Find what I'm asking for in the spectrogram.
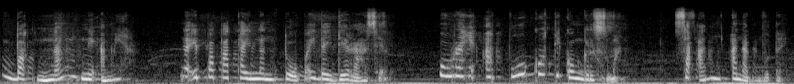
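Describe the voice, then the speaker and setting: Woman acting a mellow, brooding drama character. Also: high voice, very animated, moderate pace, husky, full character voice. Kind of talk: Ilocano audio drama acting.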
